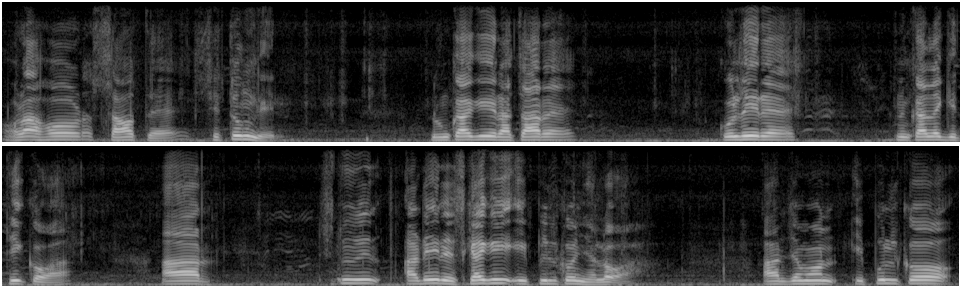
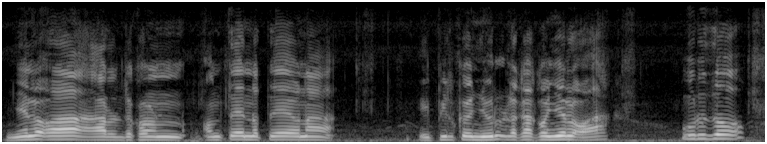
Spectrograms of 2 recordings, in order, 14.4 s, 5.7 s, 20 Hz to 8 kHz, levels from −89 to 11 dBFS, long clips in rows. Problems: background conversations at intervals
